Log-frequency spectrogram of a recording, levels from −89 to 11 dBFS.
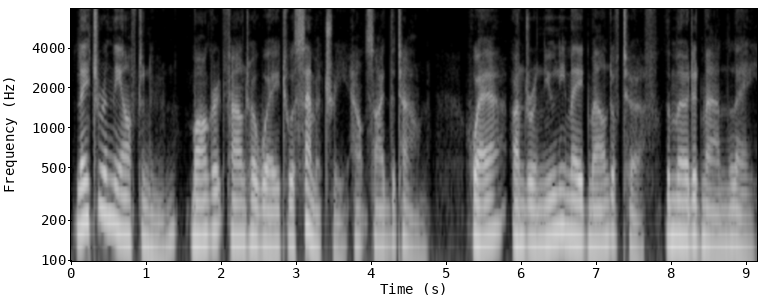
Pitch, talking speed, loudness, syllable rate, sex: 130 Hz, 170 wpm, -18 LUFS, 5.1 syllables/s, male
